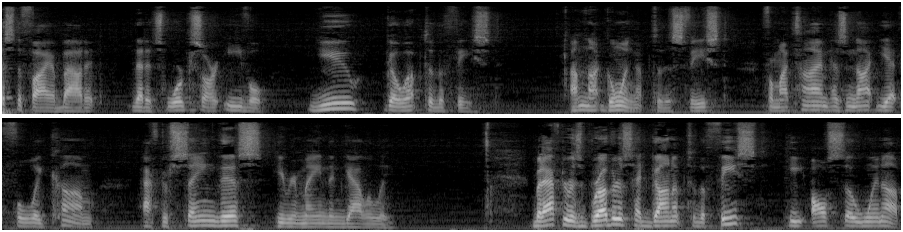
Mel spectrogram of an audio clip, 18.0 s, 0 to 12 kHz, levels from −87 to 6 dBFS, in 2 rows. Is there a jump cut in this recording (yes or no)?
yes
